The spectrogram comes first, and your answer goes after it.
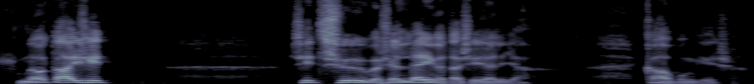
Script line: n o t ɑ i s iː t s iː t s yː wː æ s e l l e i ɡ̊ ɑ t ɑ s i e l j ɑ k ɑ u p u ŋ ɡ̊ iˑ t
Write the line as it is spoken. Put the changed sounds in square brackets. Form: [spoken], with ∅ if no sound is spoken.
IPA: n o t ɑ i s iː t s [i] t s yː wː æ s e l l e i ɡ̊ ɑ t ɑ s i e l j ɑ k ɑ u p u ŋ ɡ̊ iˑ [s]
